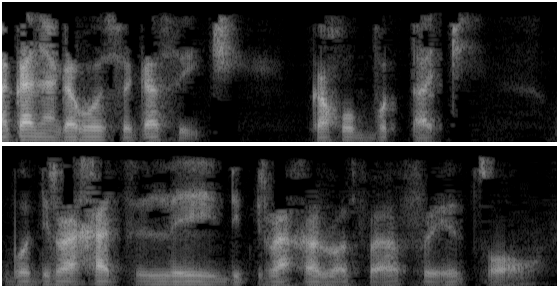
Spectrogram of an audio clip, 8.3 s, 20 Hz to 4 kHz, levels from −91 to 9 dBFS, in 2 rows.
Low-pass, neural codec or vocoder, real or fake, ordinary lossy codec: 3.6 kHz; codec, 16 kHz, about 1 kbps, DyCAST, with the encoder's durations; fake; MP3, 16 kbps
